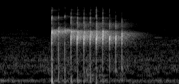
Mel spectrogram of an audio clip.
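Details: Lovebird giving a long ngekek meant to provoke other lovebirds: one harsh, rapid chattering trill of about a dozen pulses over three quarters of a second, high-pitched and buzzy.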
